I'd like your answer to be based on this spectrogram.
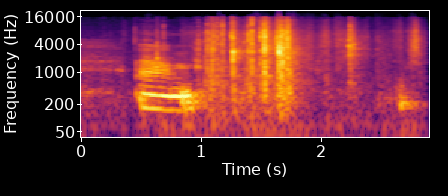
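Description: A quick riffle of tarot cards being shuffled, a crisp papery flutter lasting under a second, heard close up after a short hum-like voice sound.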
